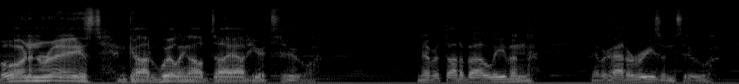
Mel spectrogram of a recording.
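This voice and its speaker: In a raspy, gruff, put-on character voice, the speaker moves at a moderate pace with very wide pitch swings and long, frequent pauses over clear music in the background. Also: man, very deep, low pitch for a man. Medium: virtual streamer. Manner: wary, terse.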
